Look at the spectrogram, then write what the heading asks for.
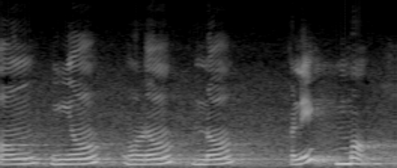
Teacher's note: એ 5 નાકમાંથી બોલતા વ્યંજનો છે. તેથી તે અનુનાસિક કહેવાય છે.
